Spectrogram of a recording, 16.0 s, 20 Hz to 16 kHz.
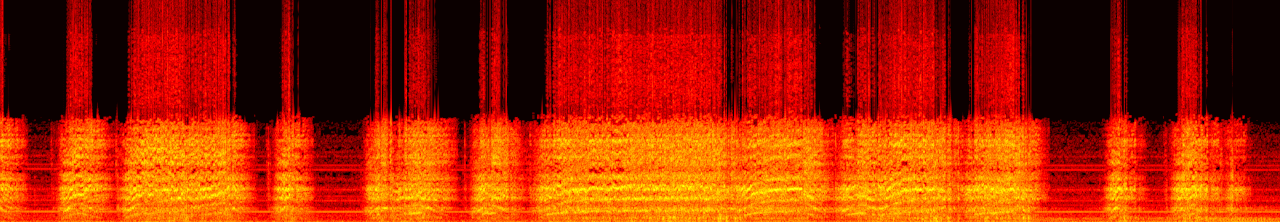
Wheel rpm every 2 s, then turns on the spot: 70, 60, 60, 160, 170, 130, 80, 40.
none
